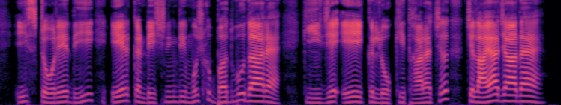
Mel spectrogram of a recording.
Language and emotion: Dogri, disgusted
